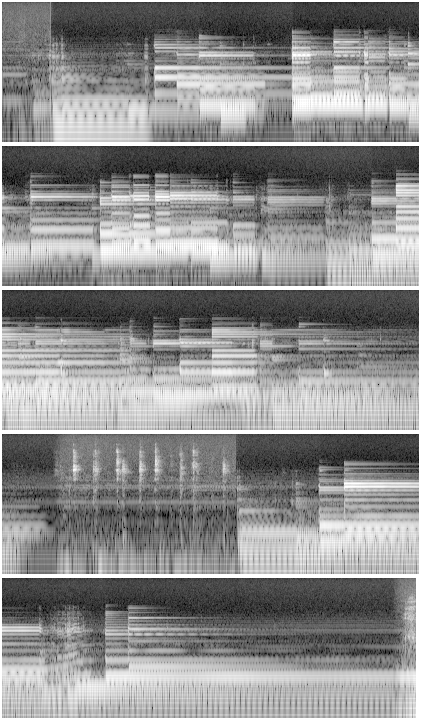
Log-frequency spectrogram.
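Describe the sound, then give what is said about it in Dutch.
An electric guitar with flatwound strings plays a run of warm, sustained chords and single notes, fairly loud, with a short noisy scratch partway through and no talking. “voor nu vind ik het wel een mooi, eh, mooi geluid en het speelt lekker die flatwand.”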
